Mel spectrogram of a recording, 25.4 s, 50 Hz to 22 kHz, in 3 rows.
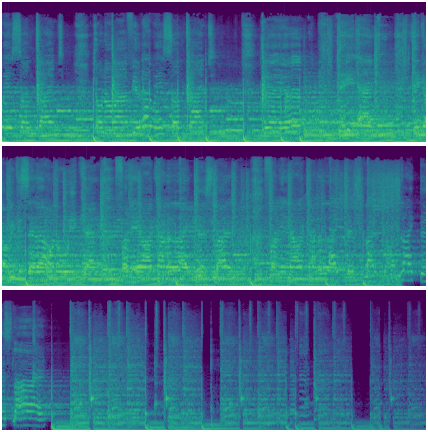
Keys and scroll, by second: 16.4 space.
